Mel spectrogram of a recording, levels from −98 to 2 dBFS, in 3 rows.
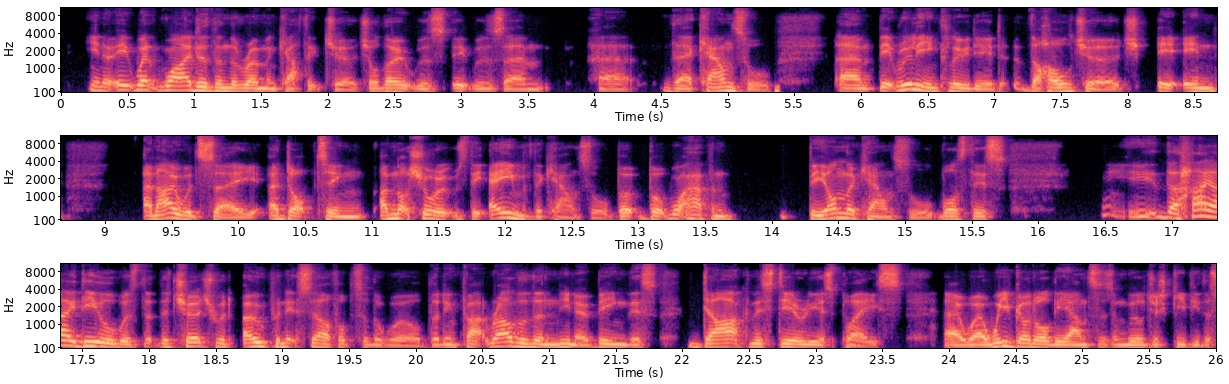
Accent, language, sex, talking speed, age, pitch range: British, English, male, 210 wpm, 30-49, 110-150 Hz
